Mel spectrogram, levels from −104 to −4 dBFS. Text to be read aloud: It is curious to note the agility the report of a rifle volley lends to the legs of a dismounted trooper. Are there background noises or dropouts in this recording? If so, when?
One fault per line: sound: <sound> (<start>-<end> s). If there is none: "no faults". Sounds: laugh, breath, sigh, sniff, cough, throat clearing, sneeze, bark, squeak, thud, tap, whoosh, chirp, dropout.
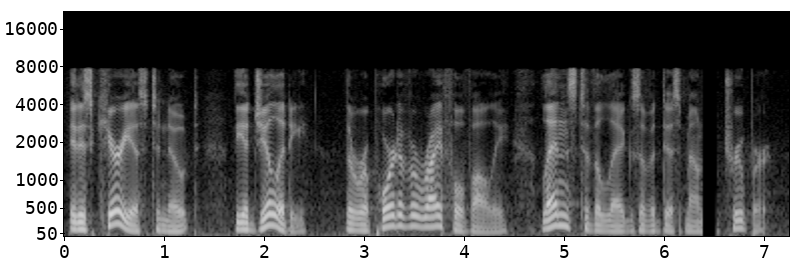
sound: dropout (6.4-6.5 s)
